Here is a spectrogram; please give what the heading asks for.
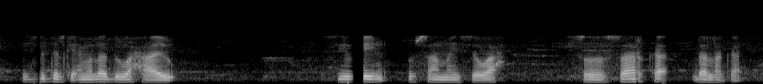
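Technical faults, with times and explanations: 0.34 s, 3.48 s and 6.62 s, packet loss with pitch repetition: gaps of 60, 160 and 40 ms, bridged by looping the last pitch period. The two short ones sound like a briefly held, buzzy tone. The 160 ms gap at 3.48 s outlasts the fade, sinks into silence and returns through a short cross-fade. Unlike a hard dropout there is no click or sudden hole, and unlike a stutter no whole syllable repeats.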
